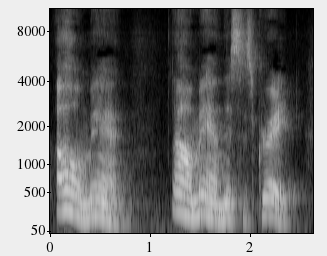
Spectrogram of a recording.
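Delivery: thrilled "oh man"; excited. Shown as a demonstration. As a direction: say it like great news just landed. Example of happy use.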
